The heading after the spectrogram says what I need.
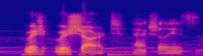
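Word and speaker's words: Rhisiart: don't ask about his brother 861 he doesn't like to talk about it uh rizard is his name r-h-i-s-i-a-r-t but it's got a pronunciation richard actually is his name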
